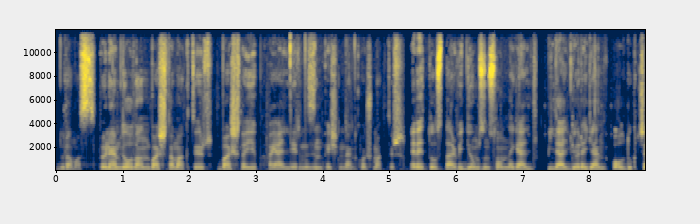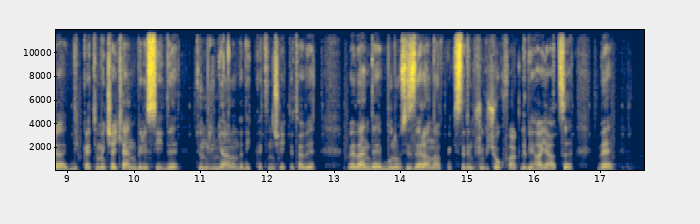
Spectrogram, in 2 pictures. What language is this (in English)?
Turkish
